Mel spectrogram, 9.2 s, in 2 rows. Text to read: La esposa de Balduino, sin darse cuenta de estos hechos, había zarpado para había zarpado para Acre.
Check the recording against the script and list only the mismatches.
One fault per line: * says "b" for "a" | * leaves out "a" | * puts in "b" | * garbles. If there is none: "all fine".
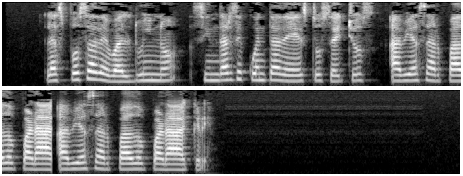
all fine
